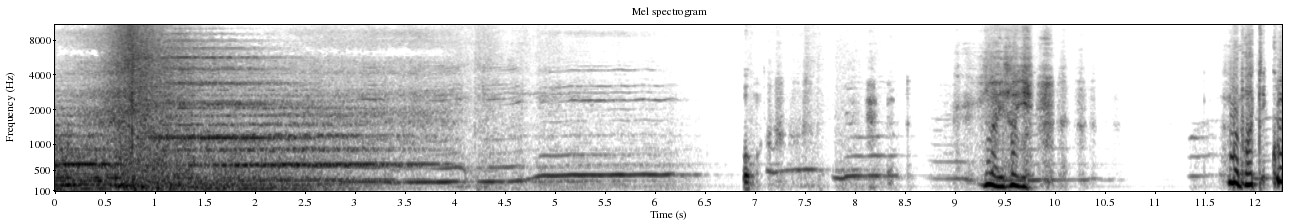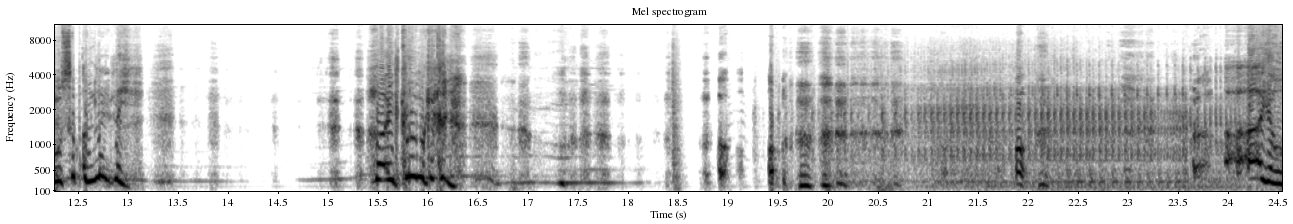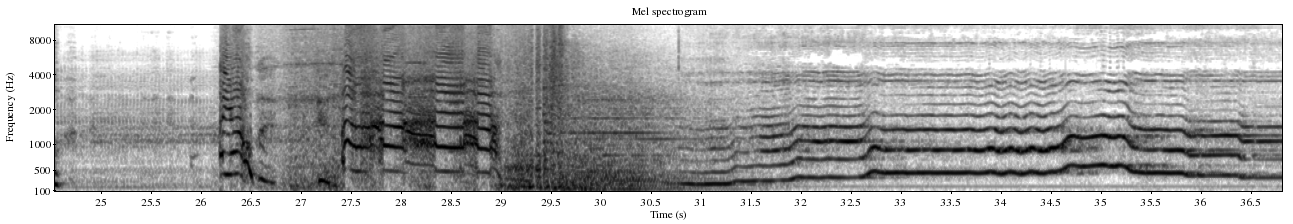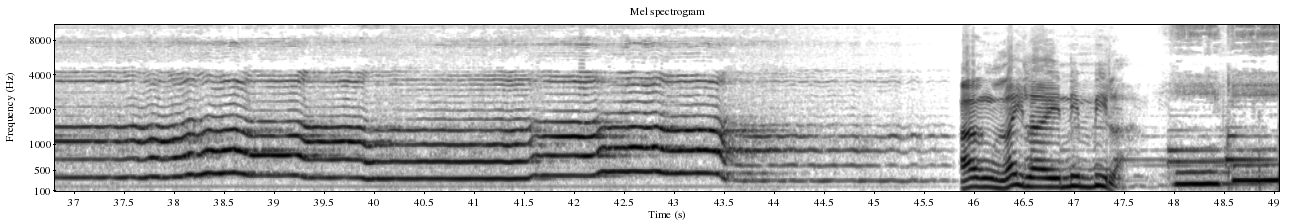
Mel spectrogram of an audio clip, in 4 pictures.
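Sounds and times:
person humming a lullaby: 2.7 - 10.6, 14.7 - 15.4, 16.2 - 20.8, 47.9 - 49.0
motor vehicle engine running: 19.5 - 27.4.

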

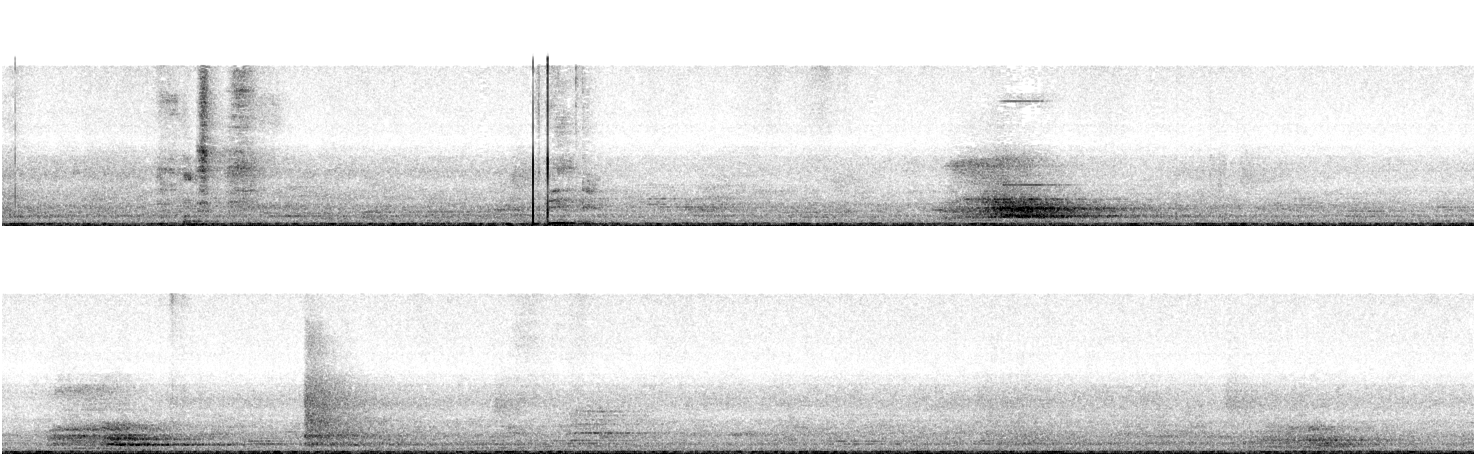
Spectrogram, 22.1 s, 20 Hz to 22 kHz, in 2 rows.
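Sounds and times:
low machine hum: 0.0 - 22.0.

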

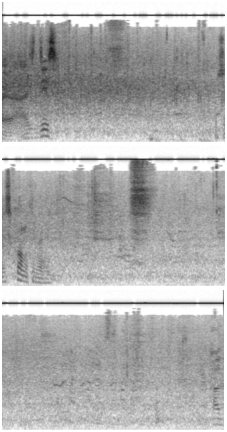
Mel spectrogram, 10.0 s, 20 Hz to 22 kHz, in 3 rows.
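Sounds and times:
audience applauding: 0.0 - 4.2.

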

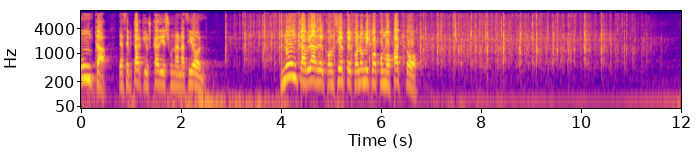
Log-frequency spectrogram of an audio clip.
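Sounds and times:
audience applauding: 2.9 - 11.7.

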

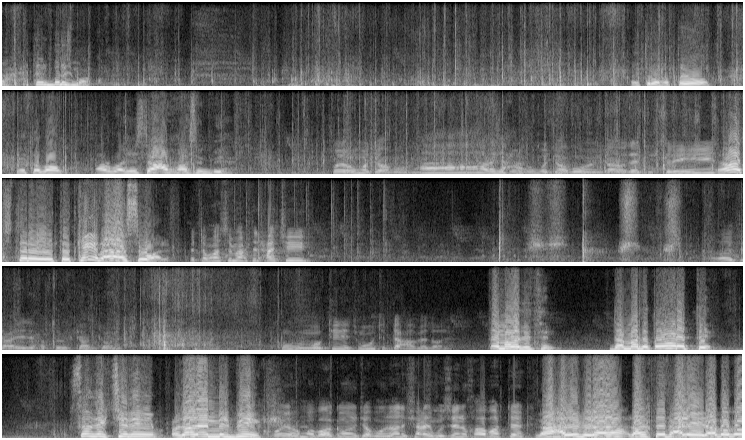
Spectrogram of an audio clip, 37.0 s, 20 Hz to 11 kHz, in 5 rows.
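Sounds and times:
pigeons cooing: 16.6 - 23.2.

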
